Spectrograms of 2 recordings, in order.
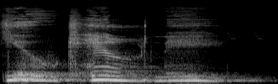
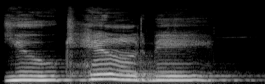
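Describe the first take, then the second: First: Very slow accusing ghost voice, stress on killed; slow, solemn ghost accusing the aunt; deep terrible voice. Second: Very slow grave accusation; slow, louder ghost accusing again; deep voice. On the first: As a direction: drag out "killed" like a vengeful ghost. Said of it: "in a deep, terrible voice". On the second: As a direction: stretch "killed" like a ghost. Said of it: "Cis said in the deep voice". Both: A narrator's reading.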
